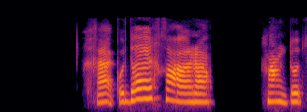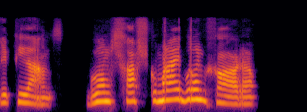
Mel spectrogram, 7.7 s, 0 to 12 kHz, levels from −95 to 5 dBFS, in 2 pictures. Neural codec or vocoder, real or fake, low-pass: codec, 16 kHz, 1 kbps, FreqCodec, larger model; fake; 7.2 kHz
